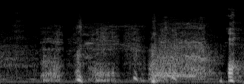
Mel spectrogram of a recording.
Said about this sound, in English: Oh. Gorilla roar.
